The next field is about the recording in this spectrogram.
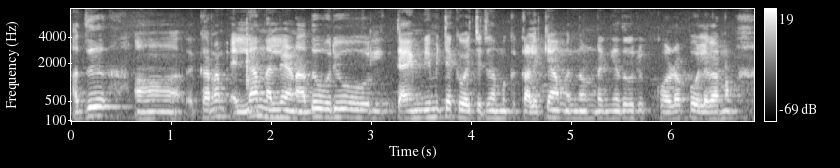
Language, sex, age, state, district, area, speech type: Malayalam, male, 18-30, Kerala, Kollam, rural, spontaneous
